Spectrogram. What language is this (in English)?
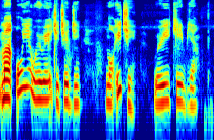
Igbo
